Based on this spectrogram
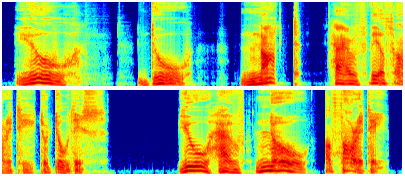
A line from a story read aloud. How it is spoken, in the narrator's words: Speaking slowly, he said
